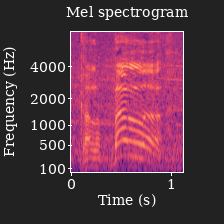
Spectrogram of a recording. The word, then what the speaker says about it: Colabello: Colabello, you know, a little Italian in there.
